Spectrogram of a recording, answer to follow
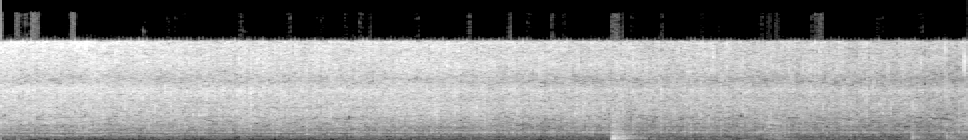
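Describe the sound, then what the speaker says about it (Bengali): Spice paste hits hot oil already crackling with cumin seeds and bay leaves in a pan, a steady loud sizzle with a sharper spitting burst as it lands, during preparation of a rohu (katla) fish curry. "আর তারপর দেখো এখানে আমার পেস্ট করে রাখা মশলাটাকে এখন আমি ঢেলে দিচ্ছি।"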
